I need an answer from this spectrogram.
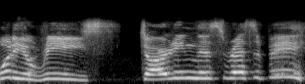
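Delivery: imitated angry chef yelling. Describing a cooking show, imitating Gordon Ramsay yelling at the cooks. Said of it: "Gordon Ramsay yelling at them".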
